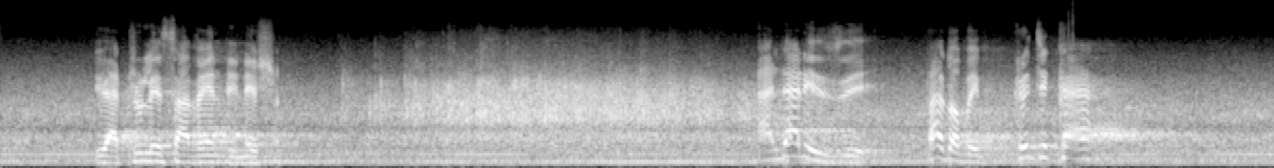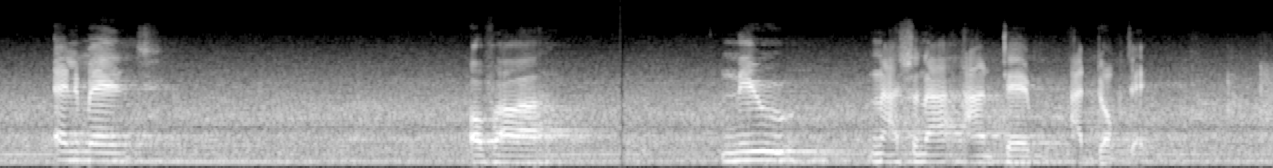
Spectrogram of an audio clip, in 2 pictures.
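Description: An elderly man speaks slowly into a microphone over a loudspeaker.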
